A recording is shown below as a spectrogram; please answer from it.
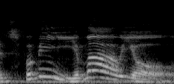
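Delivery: cartoonish video game hero voice, high, swooping wide. Narrating a muted game clip and showing off an impression; Mario impression. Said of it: "That's my Mario impression".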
